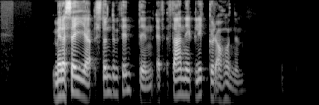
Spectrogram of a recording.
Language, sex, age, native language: Icelandic, male, 40-49, French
